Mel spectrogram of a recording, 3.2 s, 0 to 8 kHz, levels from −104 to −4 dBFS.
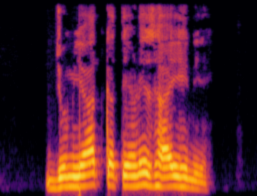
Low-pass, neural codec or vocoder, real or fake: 7.2 kHz; none; real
